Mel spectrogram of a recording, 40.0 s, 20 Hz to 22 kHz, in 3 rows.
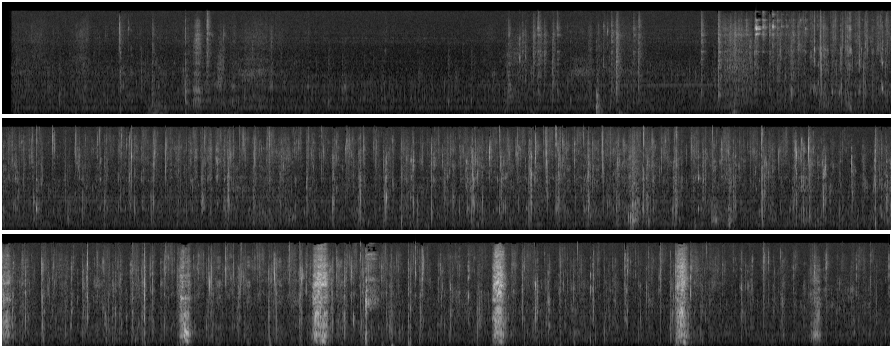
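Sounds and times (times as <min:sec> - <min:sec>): dog licking and smacking mouth: 0:11.6 - 0:39.9.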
